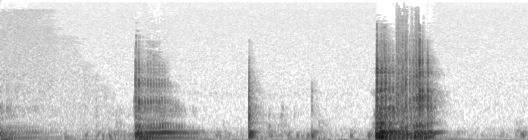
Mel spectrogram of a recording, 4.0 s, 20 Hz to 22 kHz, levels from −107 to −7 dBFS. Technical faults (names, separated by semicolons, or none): loose connector crackle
